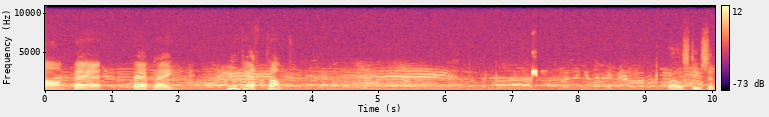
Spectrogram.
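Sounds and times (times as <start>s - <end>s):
men calling out: 0.0s - 10.0s.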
